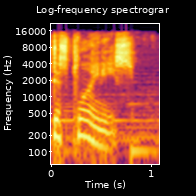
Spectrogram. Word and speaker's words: Des Plaines: So in the town of Des Plaines, Illinois, it's spelled like Des Plaines.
